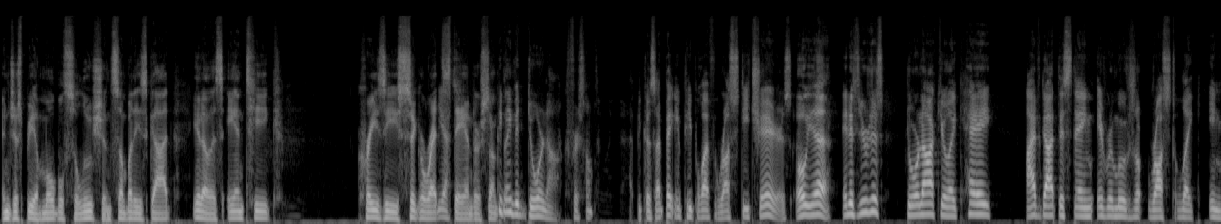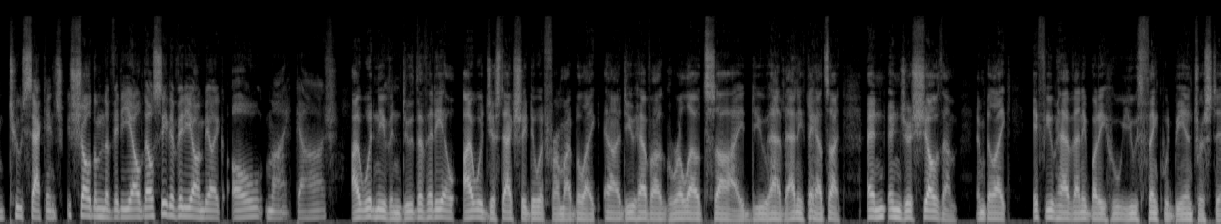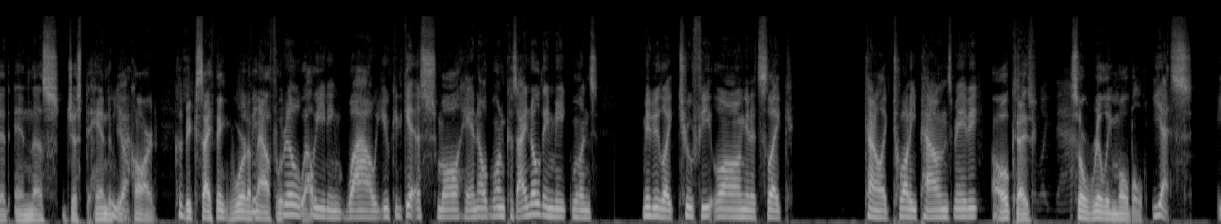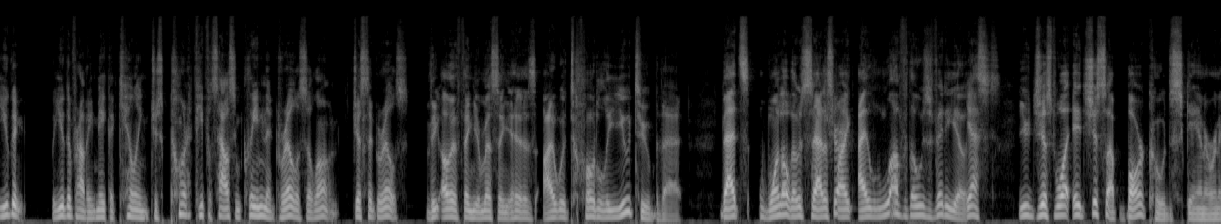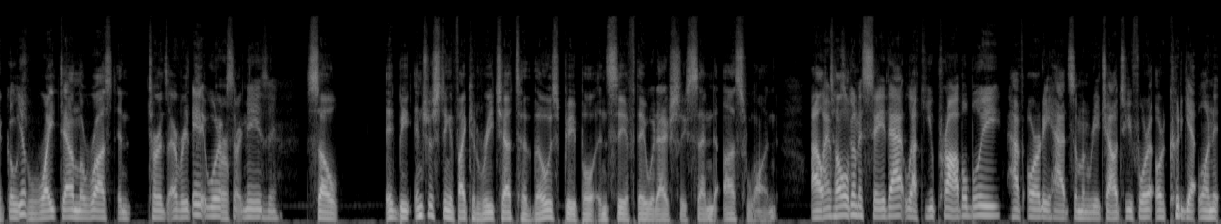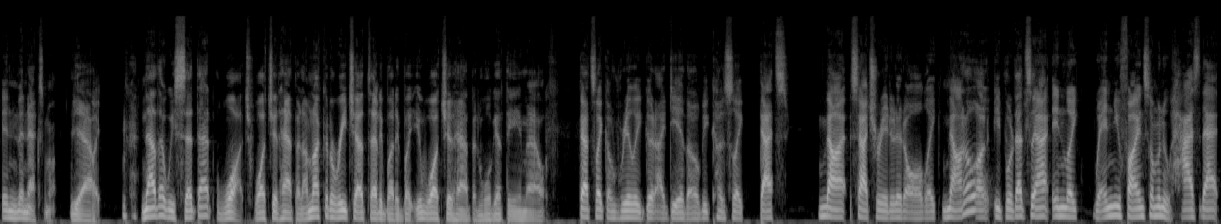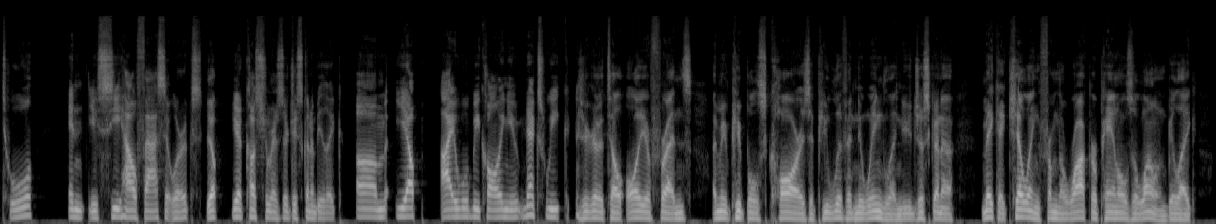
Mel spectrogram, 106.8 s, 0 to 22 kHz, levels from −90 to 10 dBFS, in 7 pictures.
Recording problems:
none

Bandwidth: 16 kHz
